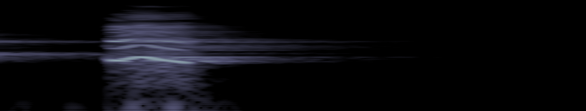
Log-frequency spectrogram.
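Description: A woman's short breathy sigh, with a slight rise and fall in pitch, about half a second in. It trails off in reverb and then cuts to dead silence.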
